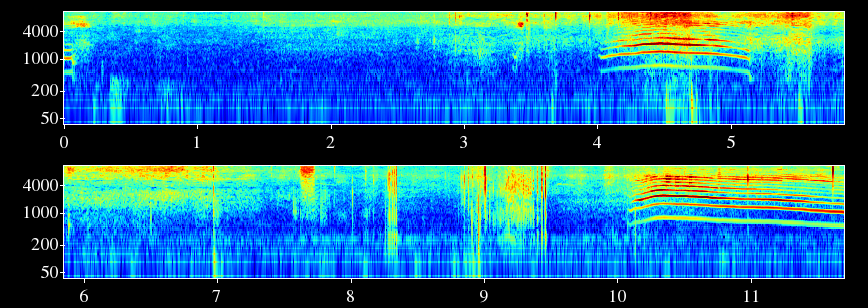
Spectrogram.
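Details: Pet cat meows twice with a gap of about six seconds: a short arched cry, then a longer one that rises and slowly falls, with faint clicks and a low hum between.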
